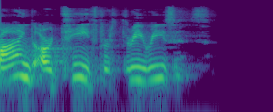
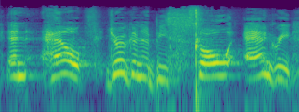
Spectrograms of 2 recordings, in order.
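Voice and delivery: ordinary delivery

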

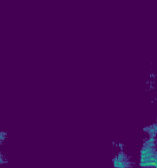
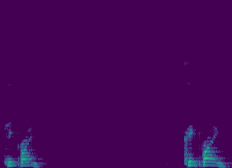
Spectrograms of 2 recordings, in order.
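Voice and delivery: much softer, gently pleading; quiet urging; 10 dB quieter than usual. Real, not acted. Pastor softly urging church to keep praying. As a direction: lean in and urge them softly.

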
